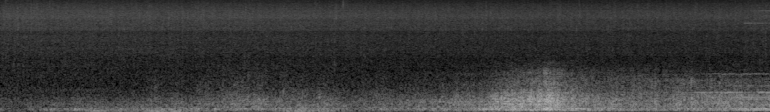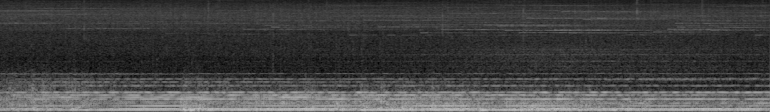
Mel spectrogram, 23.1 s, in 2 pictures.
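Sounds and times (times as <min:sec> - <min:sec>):
thunderstorm: 0:01.2 - 0:22.1
healing music: 0:10.1 - 0:23.0.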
